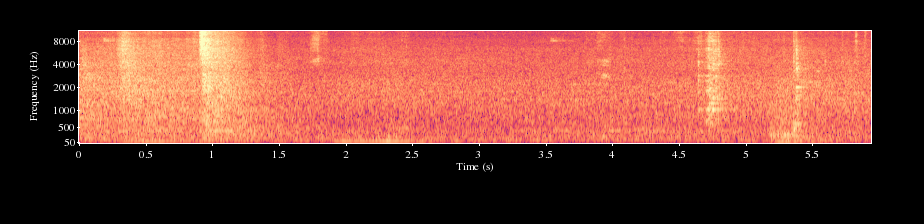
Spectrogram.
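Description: A wire cage rattles and clinks.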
